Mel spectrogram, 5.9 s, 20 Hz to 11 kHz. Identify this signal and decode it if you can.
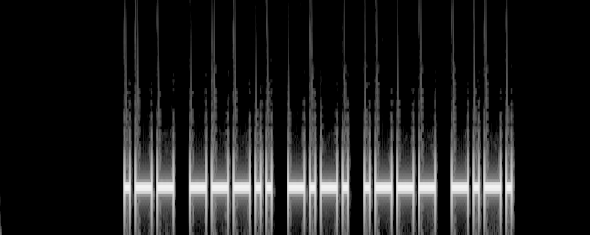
Morse code, heard as a keyed tone, about 22 wpm, 700 Hz. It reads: W8CJC
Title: USA Call Signs - 8x Character Spacing - 22wpm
